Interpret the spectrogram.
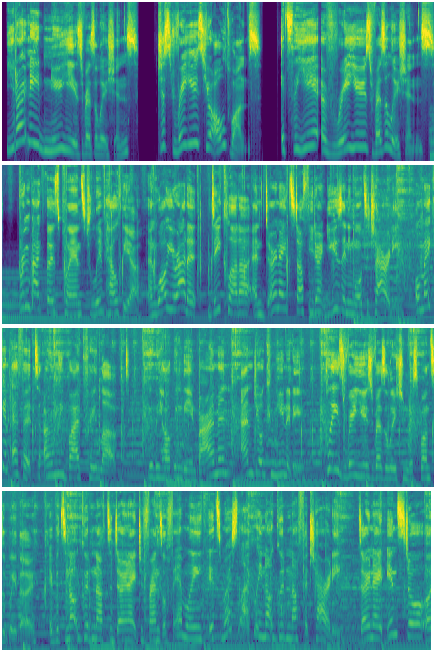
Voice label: Radio Ad; NACRO Vic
